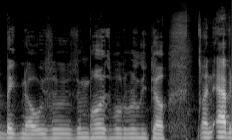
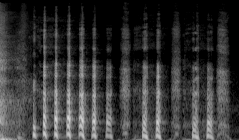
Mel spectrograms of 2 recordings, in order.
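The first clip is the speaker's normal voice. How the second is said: laughing; 7 semitones higher, 4 dB louder than usual. Real, not acted. Laughs at the quote.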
